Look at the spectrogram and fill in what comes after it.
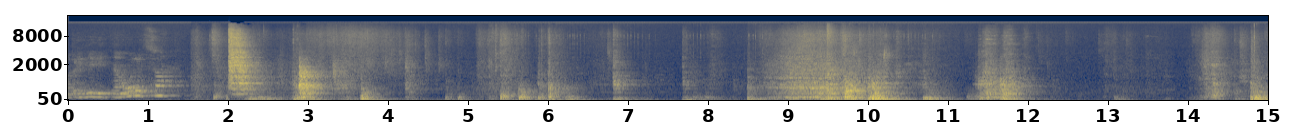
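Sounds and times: wooden boards knocking: 0:02.0 - 0:04.0
plank sliding across boards: 0:08.5 - 0:10.4.

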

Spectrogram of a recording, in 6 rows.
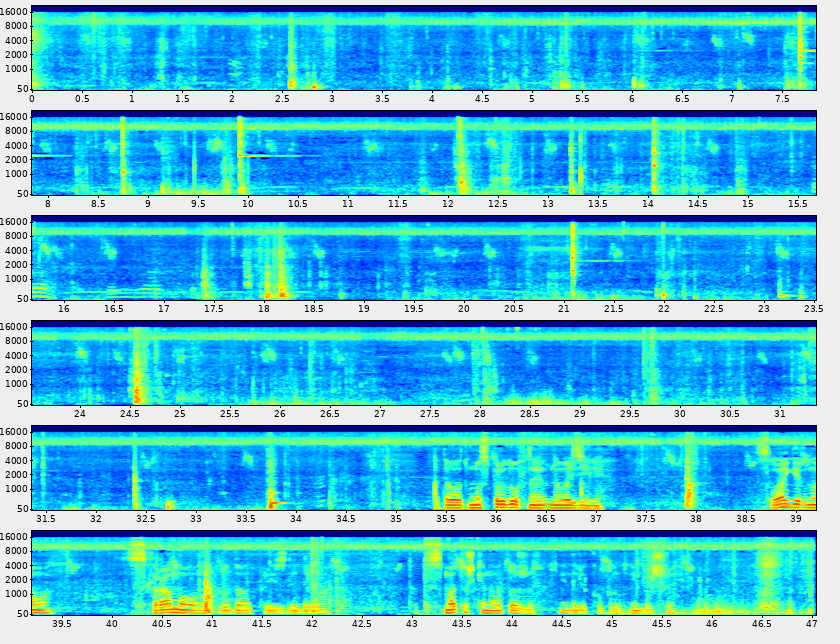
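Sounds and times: crickets chirring: 0:00.8 - 0:47.0
firewood knocking together: 0:23.1 - 0:23.5.

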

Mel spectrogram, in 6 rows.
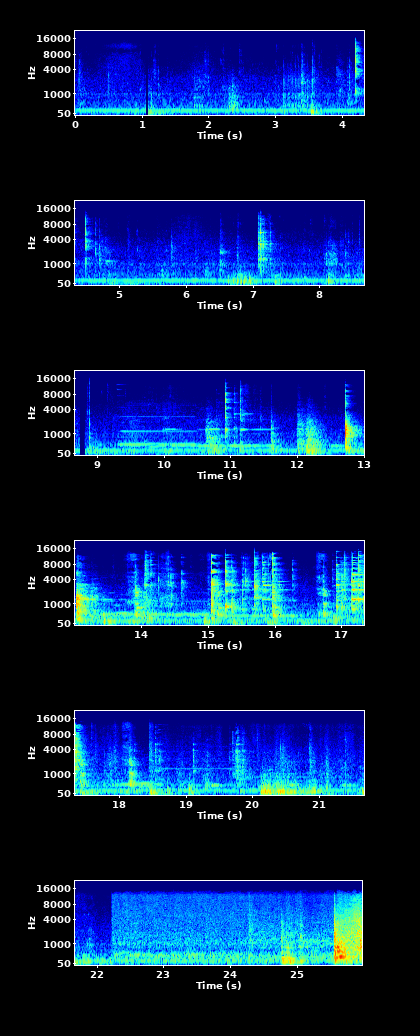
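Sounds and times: bowls and chopsticks clinking: 0:12.9 - 0:20.0.

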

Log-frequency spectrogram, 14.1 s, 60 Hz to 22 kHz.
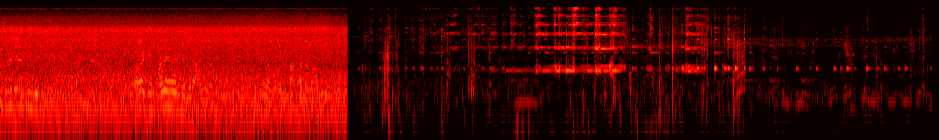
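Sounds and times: goats walking on stony path: 0:05.4 - 0:14.0.

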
